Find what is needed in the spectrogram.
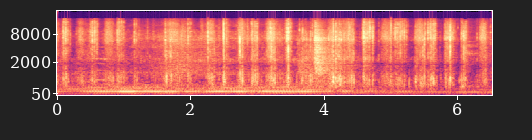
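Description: Scissors cutting through a woven plastic rice sack: a run of repeated snips with scraping and crackling of the stiff plastic. A low steady hum sits underneath.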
